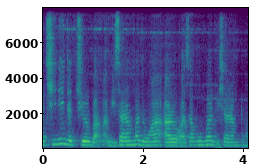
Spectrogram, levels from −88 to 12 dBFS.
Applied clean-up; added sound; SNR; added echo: neural separator model SepFormer DNS4.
